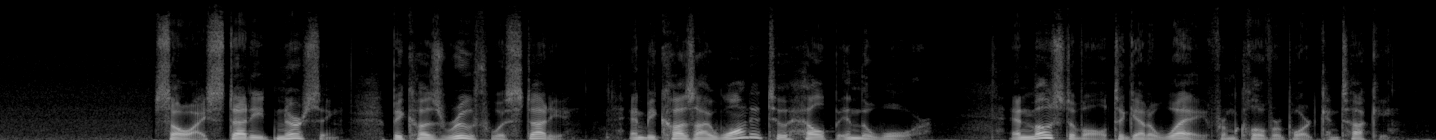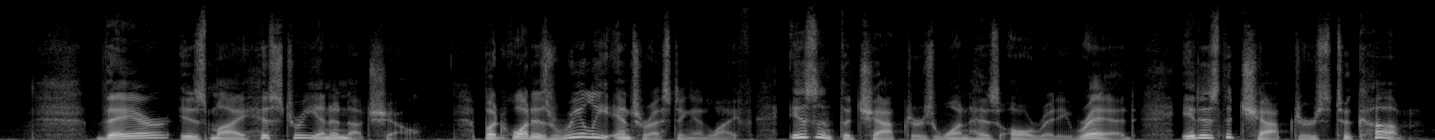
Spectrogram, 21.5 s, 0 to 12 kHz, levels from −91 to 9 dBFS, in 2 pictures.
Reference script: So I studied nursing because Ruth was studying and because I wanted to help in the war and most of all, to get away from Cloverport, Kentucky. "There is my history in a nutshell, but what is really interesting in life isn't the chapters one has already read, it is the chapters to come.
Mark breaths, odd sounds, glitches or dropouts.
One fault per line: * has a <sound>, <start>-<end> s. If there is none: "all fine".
all fine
